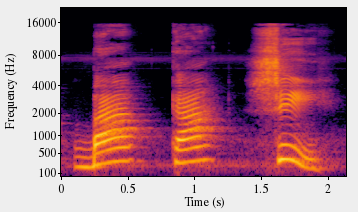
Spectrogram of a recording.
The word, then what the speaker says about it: abacaxi: tônica tu mora lá vamos falar abacaxi qual foi a sílaba mais forte que eu falei a sílaba mais forte com pronuncia e foi oxe então shi é a sílaba tônica que é a sílaba mais forte da palavra e esse vier me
